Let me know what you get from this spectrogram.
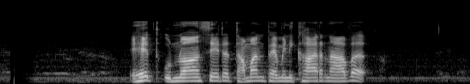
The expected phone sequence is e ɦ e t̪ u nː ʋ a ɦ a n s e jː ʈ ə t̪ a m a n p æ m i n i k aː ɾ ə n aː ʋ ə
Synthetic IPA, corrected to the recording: e ɦ e t̪ u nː ʋ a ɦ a n s e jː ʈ ə t̪ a m a n p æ m i n i k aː ɾ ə n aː ʋ ə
